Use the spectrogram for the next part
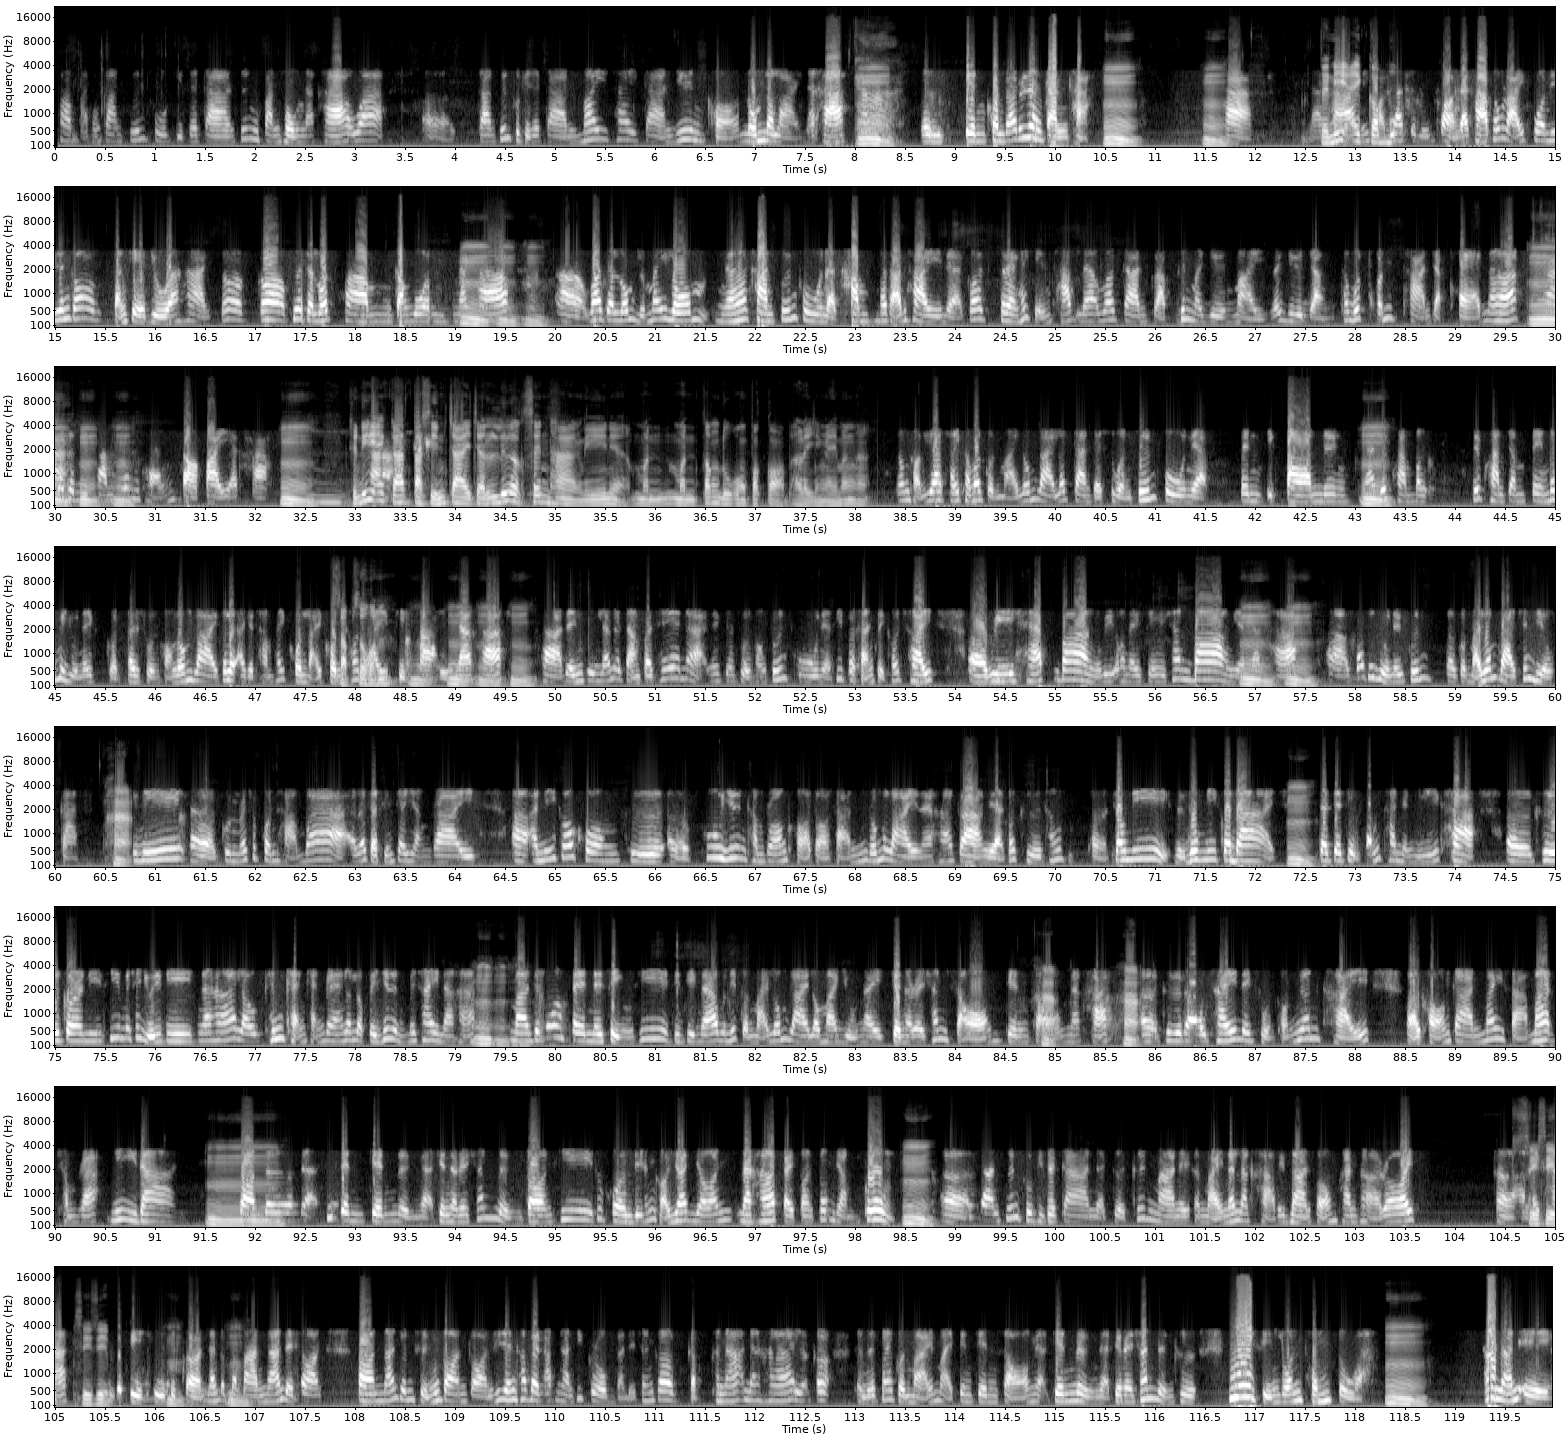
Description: สัมภาษณ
